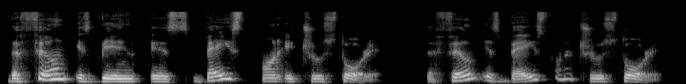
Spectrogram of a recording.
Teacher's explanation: In this case, we're highlighting film, based, and true story. Okay, so you can hear how the voice rises up when we're pronouncing each of these words.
